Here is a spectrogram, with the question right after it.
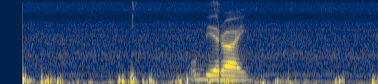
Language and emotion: Russian, neutral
